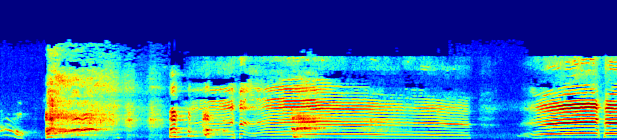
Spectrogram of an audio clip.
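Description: Exaggerated, comic crying: a brief shriek, then two long, drawn-out wails with a short gap between them, from the soundtrack of a lip-sync clip.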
